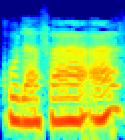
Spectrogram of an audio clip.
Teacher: This is going to be mad wajib, muttasil, because hamza and mad are within that same word. Kha in khulafa is going to be heavy, it is permanently heavy.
